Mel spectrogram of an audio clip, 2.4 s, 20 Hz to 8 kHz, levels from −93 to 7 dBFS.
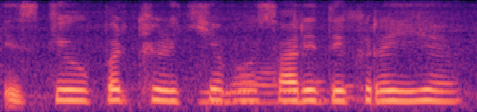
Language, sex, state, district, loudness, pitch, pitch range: Hindi, female, Jharkhand, Deoghar, -16 LUFS, 240 Hz, 230-245 Hz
